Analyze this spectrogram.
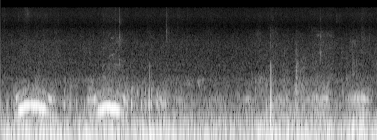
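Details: Two clear, low, bowed coos from a pigeon in the first two and a half seconds, then softer, fainter cooing over a constant low rumble.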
